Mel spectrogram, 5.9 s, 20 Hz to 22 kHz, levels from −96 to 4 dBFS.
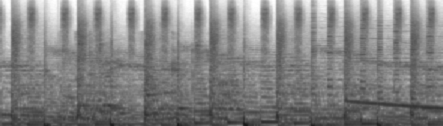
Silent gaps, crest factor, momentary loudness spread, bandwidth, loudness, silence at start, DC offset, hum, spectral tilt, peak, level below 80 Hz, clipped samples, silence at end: none; 12 dB; 2 LU; over 20 kHz; -13 LUFS; 0 s; 0.3%; none; -4 dB/octave; 0 dBFS; -18 dBFS; under 0.1%; 0 s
